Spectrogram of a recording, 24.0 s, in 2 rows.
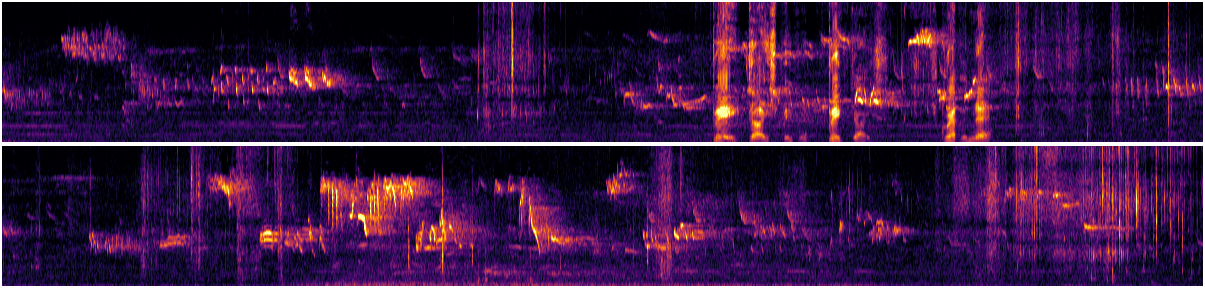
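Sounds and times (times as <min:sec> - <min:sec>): small birds chirping: 0:00.0 - 0:24.0
low rumbling noise: 0:14.8 - 0:24.0.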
